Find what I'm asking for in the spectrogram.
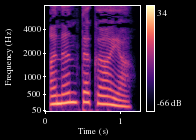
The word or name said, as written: ಅನಂತಕಾಯ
